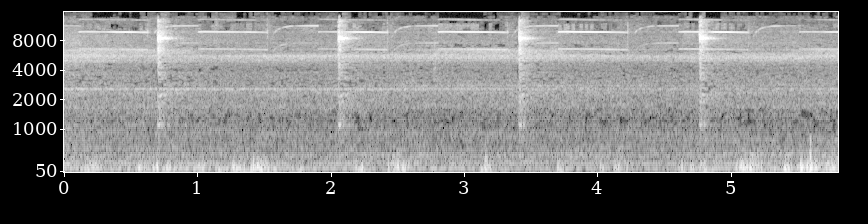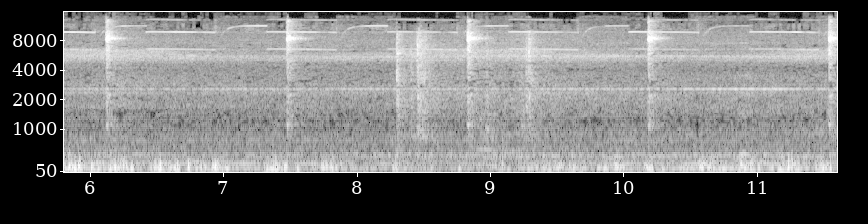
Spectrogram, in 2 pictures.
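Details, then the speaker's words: Speedrite AN90 fence energizer on a 13 V power supply: its light flashes fast, but only faint sharp ticks come about every second and a half over a low hum, bunching irregularly near the end. The output pulse is weak and irregular. "it's clicking and flashing pretty not really clicking but it's flashing really fast so and I don't really hear much coming out of it click-wise"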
